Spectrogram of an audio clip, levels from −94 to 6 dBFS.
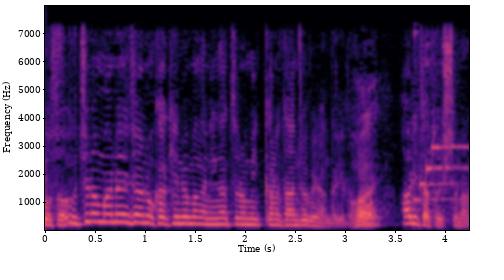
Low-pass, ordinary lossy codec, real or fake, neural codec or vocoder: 7.2 kHz; none; real; none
